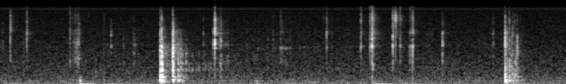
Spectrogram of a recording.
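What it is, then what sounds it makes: Bar of soap being carved. A metal utility knife blade carves and scrapes a round, solid bar of soap with a red and gold striped coating and a pink inside. The clip is a series of short, crisp clicks and scratchy scrapes, bright and dry with almost no ring, over a quiet low background.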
